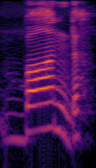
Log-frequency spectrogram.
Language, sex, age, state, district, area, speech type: Kashmiri, female, 18-30, Jammu and Kashmir, Budgam, rural, read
